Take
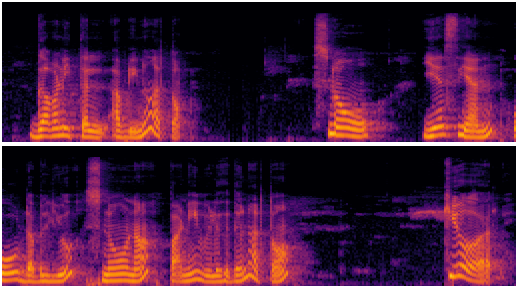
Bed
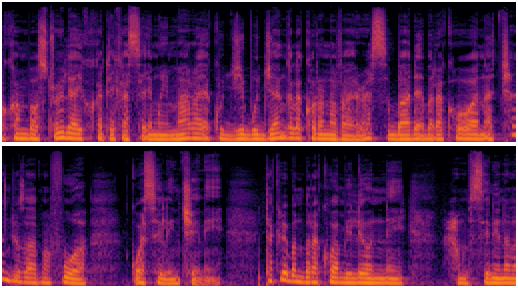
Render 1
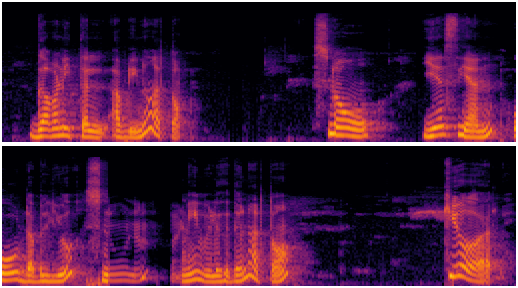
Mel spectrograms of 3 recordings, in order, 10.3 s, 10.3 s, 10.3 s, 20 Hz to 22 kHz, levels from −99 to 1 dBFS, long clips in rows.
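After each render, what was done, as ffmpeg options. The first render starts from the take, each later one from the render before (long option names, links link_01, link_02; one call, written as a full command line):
ffmpeg -i in.wav -filter_complex "[0:a]asettb=1/sr,asplit=3[link_01][link_02][link_03];[link_01]atrim=end=6.204[link_04];[link_02]atrim=start=6.2:end=6.94,asetpts=PTS-STARTPTS,afade=type=in:duration=0.004:curve=qsin,afade=type=out:start_time=0.736:duration=0.004:curve=qsin,asplit=3[link_05][link_06][link_07];[link_05]bandpass=frequency=270:width_type=q:width=8,volume=0dB[link_08];[link_06]bandpass=frequency=2290:width_type=q:width=8,volume=-6dB[link_09];[link_07]bandpass=frequency=3010:width_type=q:width=8,volume=-9dB[link_10];[link_08][link_09][link_10]amix=inputs=3:normalize=0[link_11];[link_03]atrim=start=6.936[link_12];[link_04][link_11]acrossfade=duration=0.004:curve1=hsin:curve2=qsin[link_13];[link_13][link_12]acrossfade=duration=0.004:curve1=qsin:curve2=hsin" out.wav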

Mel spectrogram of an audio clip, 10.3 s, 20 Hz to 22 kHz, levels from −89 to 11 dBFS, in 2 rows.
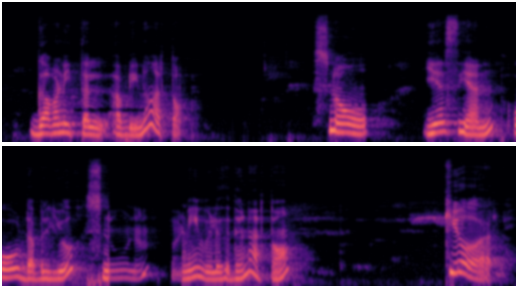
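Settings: ffmpeg -i in.wav -filter_complex "[0:a]asettb=1/sr,asplit=3[link_01][link_02][link_03];[link_01]atrim=end=0.714[link_04];[link_02]atrim=start=0.71:end=1.43,asetpts=PTS-STARTPTS,afade=type=in:duration=0.004:curve=qsin,afade=type=out:start_time=0.716:duration=0.004:curve=qsin,asuperstop=centerf=890:order=8:qfactor=4[link_05];[link_03]atrim=start=1.426[link_06];[link_04][link_05]acrossfade=duration=0.004:curve1=hsin:curve2=qsin[link_07];[link_07][link_06]acrossfade=duration=0.004:curve1=qsin:curve2=hsin,asplit=3[link_08][link_09][link_10];[link_08]afade=type=out:start_time=3.62:duration=0.02[link_11];[link_09]acompressor=threshold=-58dB:ratio=2:attack=3.2:release=140:knee=1:detection=peak,afade=type=in:start_time=3.62:duration=0.02,afade=type=out:start_time=4.24:duration=0.02[link_12];[link_10]afade=type=in:start_time=4.24:duration=0.02[link_13];[link_11][link_12][link_13]amix=inputs=3:normalize=0,asettb=1/sr,asplit=3[link_14][link_15][link_16];[link_14]atrim=end=7.414[link_17];[link_15]atrim=start=7.41:end=7.96,asetpts=PTS-STARTPTS,afade=type=in:duration=0.004:curve=qsin,afade=type=out:start_time=0.546:duration=0.004:curve=qsin,aecho=1:1:1:0.64,atrim=end_sample=24255[link_18];[link_16]atrim=start=7.956[link_19];[link_17][link_18]acrossfade=duration=0.004:curve1=hsin:curve2=qsin[link_20];[link_20][link_19]acrossfade=duration=0.004:curve1=qsin:curve2=hsin" out.wav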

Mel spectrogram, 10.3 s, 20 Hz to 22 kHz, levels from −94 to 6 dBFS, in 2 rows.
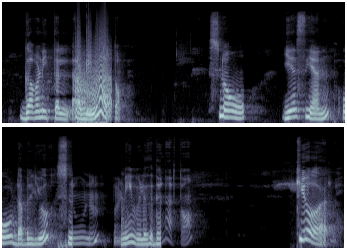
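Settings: ffmpeg -i in.wav -filter_complex "[0:a]asettb=1/sr,asplit=3[link_01][link_02][link_03];[link_01]atrim=end=1.064[link_04];[link_02]atrim=start=1.06:end=1.65,asetpts=PTS-STARTPTS,afade=type=in:duration=0.004:curve=qsin,afade=type=out:start_time=0.586:duration=0.004:curve=qsin,asplit=2[link_05][link_06];[link_06]highpass=frequency=720:poles=1,volume=33dB,asoftclip=type=tanh:threshold=-11dB[link_07];[link_05][link_07]amix=inputs=2:normalize=0,lowpass=frequency=1500:poles=1,volume=-6dB[link_08];[link_03]atrim=start=1.646[link_09];[link_04][link_08]acrossfade=duration=0.004:curve1=hsin:curve2=qsin[link_10];[link_10][link_09]acrossfade=duration=0.004:curve1=qsin:curve2=hsin,asettb=1/sr,asplit=3[link_11][link_12][link_13];[link_11]atrim=end=3.404[link_14];[link_12]atrim=start=3.4:end=4.27,asetpts=PTS-STARTPTS,afade=type=in:duration=0.004:curve=qsin,afade=type=out:start_time=0.866:duration=0.004:curve=qsin,lowpass=frequency=1400:poles=1[link_15];[link_13]atrim=start=4.266[link_16];[link_14][link_15]acrossfade=duration=0.004:curve1=hsin:curve2=qsin[link_17];[link_17][link_16]acrossfade=duration=0.004:curve1=qsin:curve2=hsin,asettb=1/sr,asplit=3[link_18][link_19][link_20];[link_18]atrim=end=7.534[link_21];[link_19]atrim=start=7.53:end=9.48,asetpts=PTS-STARTPTS,afade=type=in:duration=0.004:curve=qsin,afade=type=out:start_time=1.946:duration=0.004:curve=qsin,aderivative[link_22];[link_20]atrim=start=9.476[link_23];[link_21][link_22]acrossfade=duration=0.004:curve1=hsin:curve2=qsin[link_24];[link_24][link_23]acrossfade=duration=0.004:curve1=qsin:curve2=hsin" out.wav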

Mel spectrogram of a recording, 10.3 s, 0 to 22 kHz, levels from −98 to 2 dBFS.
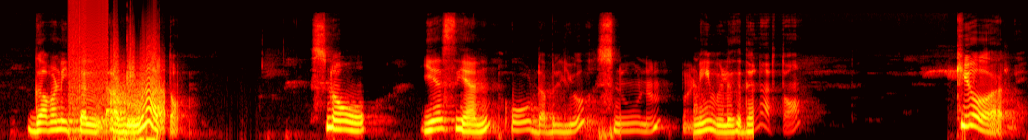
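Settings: ffmpeg -i in.wav -filter_complex "[0:a]asettb=1/sr,asplit=3[link_01][link_02][link_03];[link_01]atrim=end=0.684[link_04];[link_02]atrim=start=0.68:end=1.08,asetpts=PTS-STARTPTS,afade=type=in:duration=0.004:curve=qsin,afade=type=out:start_time=0.396:duration=0.004:curve=qsin,aeval=exprs='val(0)+0.5*0.0501*sgn(val(0))':channel_layout=same[link_05];[link_03]atrim=start=1.076[link_06];[link_04][link_05]acrossfade=duration=0.004:curve1=hsin:curve2=qsin[link_07];[link_07][link_06]acrossfade=duration=0.004:curve1=qsin:curve2=hsin,asettb=1/sr,asplit=3[link_08][link_09][link_10];[link_08]atrim=end=4.864[link_11];[link_09]atrim=start=4.86:end=6.21,asetpts=PTS-STARTPTS,afade=type=in:duration=0.004:curve=qsin,afade=type=out:start_time=1.346:duration=0.004:curve=qsin,acompressor=threshold=-29dB:ratio=4:attack=3.2:release=140:knee=1:detection=peak[link_12];[link_10]atrim=start=6.206[link_13];[link_11][link_12]acrossfade=duration=0.004:curve1=hsin:curve2=qsin[link_14];[link_14][link_13]acrossfade=duration=0.004:curve1=qsin:curve2=hsin,asettb=1/sr,asplit=3[link_15][link_16][link_17];[link_15]atrim=end=7.494[link_18];[link_16]atrim=start=7.49:end=9.67,asetpts=PTS-STARTPTS,afade=type=in:duration=0.004:curve=qsin,afade=type=out:start_time=2.176:duration=0.004:curve=qsin,equalizer=frequency=650:width=2.3:gain=6.5[link_19];[link_17]atrim=start=9.666[link_20];[link_18][link_19]acrossfade=duration=0.004:curve1=hsin:curve2=qsin[link_21];[link_21][link_20]acrossfade=duration=0.004:curve1=qsin:curve2=hsin" out.wav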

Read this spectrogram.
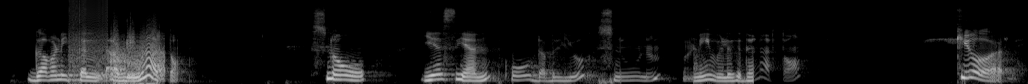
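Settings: ffmpeg -i in.wav -af "equalizer=frequency=5700:width_type=o:width=1.4:gain=-5.5" out.wav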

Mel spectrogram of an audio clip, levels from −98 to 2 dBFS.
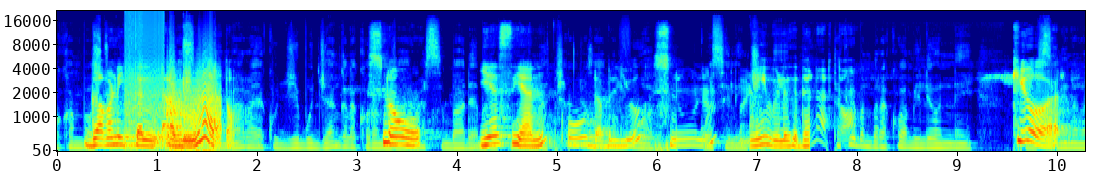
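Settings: ffmpeg -i in.wav -i bed.wav -filter_complex "[1:a]volume=-12.5dB[link_01];[0:a][link_01]amix=inputs=2:normalize=0" out.wav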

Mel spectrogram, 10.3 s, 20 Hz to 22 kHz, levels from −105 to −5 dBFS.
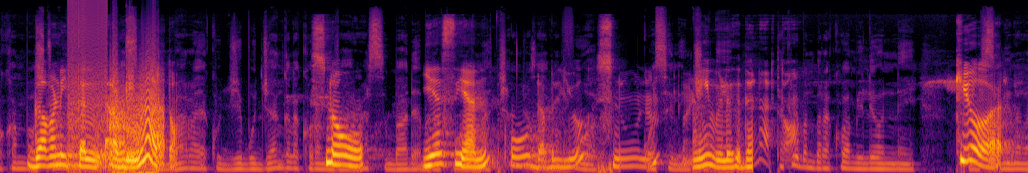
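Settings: ffmpeg -i in.wav -af anull out.wav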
